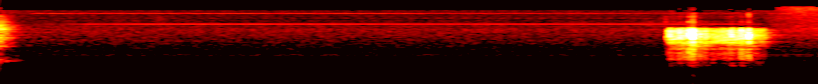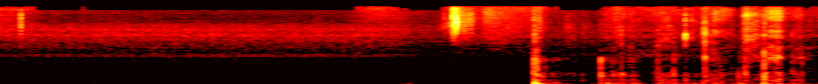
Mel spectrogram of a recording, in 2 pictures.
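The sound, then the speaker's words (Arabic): A ClearReader Plus reading device starts a scan after its scan key is pressed. It gives one short, bright mechanical burst like a shutter, after long quiet, and fainter scattered sounds follow later. “نقوم الآن بتشغيل الجهاز لمعرفة خصائصه. نضغط على مفتاح سكان أو المسح.”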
